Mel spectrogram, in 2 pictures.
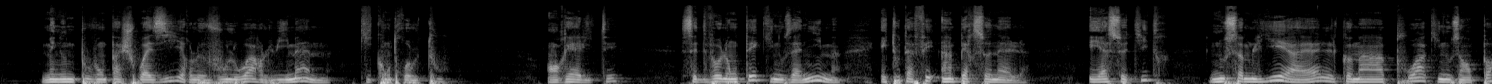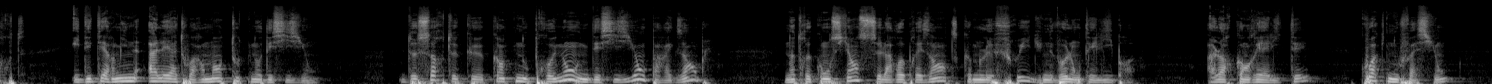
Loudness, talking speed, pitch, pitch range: -24 LUFS, 150 wpm, 115 Hz, 105-135 Hz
